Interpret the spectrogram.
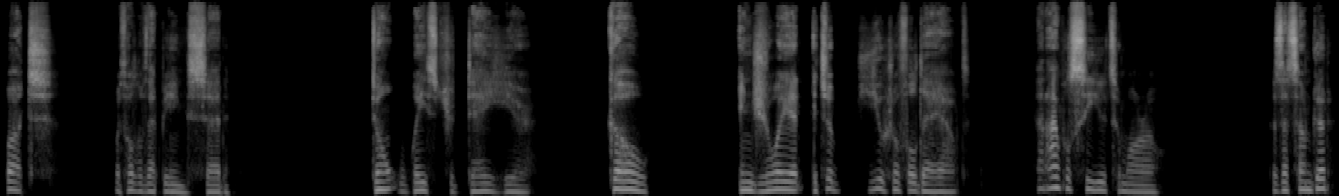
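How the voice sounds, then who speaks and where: Man playing a humble, gentle elf shopkeeper, dry close sound. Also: a little high, slow, pauses often, no room sound. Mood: warm, friendly. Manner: gentle, chatty, self-deprecating. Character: immortal elf man, humble self-doubting coffee shop owner. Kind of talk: fantasy roleplay audio drama acting.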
